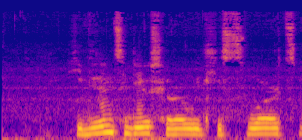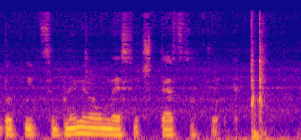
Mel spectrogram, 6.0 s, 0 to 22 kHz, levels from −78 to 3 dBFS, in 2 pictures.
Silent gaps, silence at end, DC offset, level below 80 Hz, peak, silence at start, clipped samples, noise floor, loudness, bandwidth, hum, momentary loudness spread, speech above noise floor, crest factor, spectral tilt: none; 0.15 s; under 0.1%; -36 dBFS; 0 dBFS; 0.05 s; under 0.1%; -40 dBFS; -13 LUFS; 17 kHz; none; 11 LU; 27 dB; 14 dB; -6.5 dB/octave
